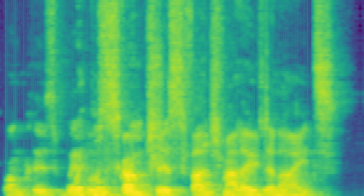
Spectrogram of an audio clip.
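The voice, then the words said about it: Northern English accent. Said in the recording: “in that accent. In that accent. ... That's a good accent to have. Northern”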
